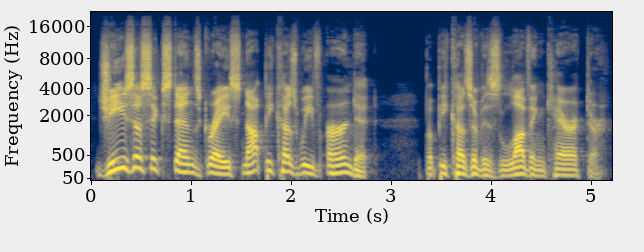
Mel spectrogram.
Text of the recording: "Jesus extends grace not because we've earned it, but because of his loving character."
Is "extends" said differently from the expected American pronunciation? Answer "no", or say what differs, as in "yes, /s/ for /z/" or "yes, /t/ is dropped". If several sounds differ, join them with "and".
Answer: no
